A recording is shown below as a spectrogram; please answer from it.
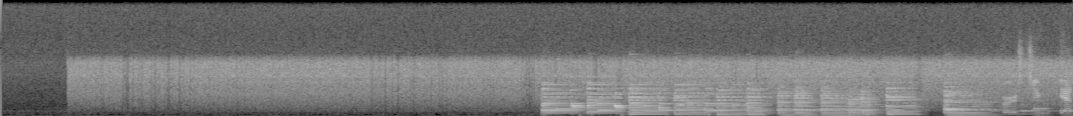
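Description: A steady hiss for about the first five seconds, then a grand piano starts playing bouncy rag-style chords, the introduction to a comic song.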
